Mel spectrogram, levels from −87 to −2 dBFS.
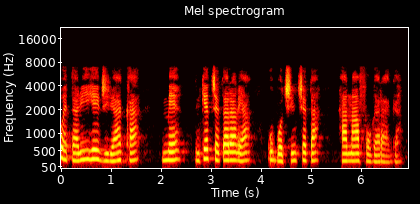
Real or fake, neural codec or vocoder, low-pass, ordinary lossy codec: real; none; 7.2 kHz; Opus, 64 kbps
